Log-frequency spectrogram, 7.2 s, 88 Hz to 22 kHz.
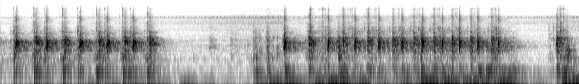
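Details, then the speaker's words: Fiat / Oliver 1250 gas tractor, battery showing good 12 volts: two bursts of heavy, labouring cranking at four or five strokes a second that never catch; the starter drags and lacks strength, cause suspected but not confirmed. "there I hear it try to drag that is terrible it just you can hear it just like it's trying to grab and go but it just doesn't have the guts anymore"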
